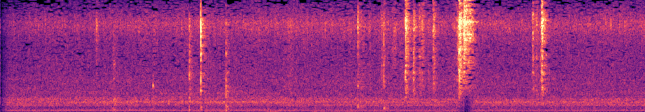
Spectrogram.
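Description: Maggi noodles and vegetables simmering in broth in a pan on an induction cooktop: scattered pops and crackles of bubbling liquid, with a small cluster about two-thirds of the way in. Under them runs the steady hum of the cooktop's cooling fan.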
